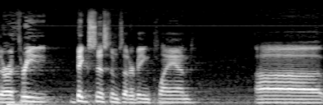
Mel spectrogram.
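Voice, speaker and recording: Audible room echo surrounds a man of medium pitch who talks with an American accent, fairly even intonation and a fairly slow pace. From Virginia, US. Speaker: industry speaker. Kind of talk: conference presentation. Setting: conference room with audience.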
